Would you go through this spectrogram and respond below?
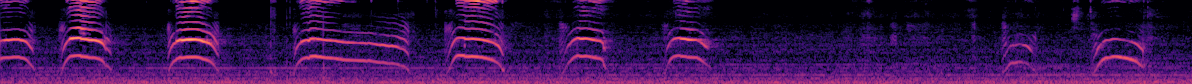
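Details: Scottish Fold kitten, black, calling for its mother: a run of clear, high, arched meows about once a second, each rising then falling, a pause, then one last meow; faint steady hum beneath.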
